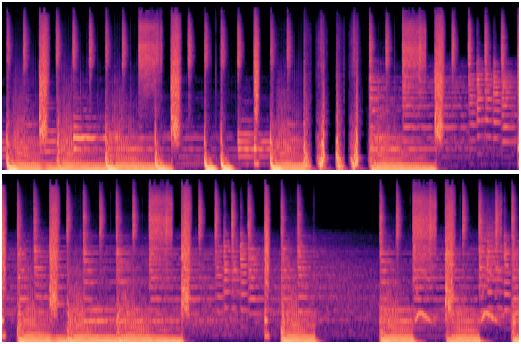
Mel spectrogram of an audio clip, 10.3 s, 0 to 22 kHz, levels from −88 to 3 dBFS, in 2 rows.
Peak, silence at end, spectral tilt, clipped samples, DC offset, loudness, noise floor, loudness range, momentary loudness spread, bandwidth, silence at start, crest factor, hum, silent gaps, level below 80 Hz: 0 dBFS; 0 s; -3.5 dB/octave; under 0.1%; under 0.1%; -17 LUFS; -41 dBFS; 2 LU; 6 LU; 18 kHz; 0 s; 14 dB; none; none; -18 dBFS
